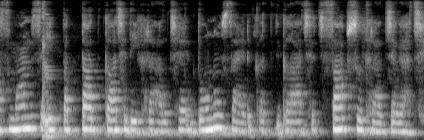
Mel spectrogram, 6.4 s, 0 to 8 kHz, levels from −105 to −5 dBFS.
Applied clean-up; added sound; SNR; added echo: none; Thump, thud; 20 dB; reverberation time 0.4 s.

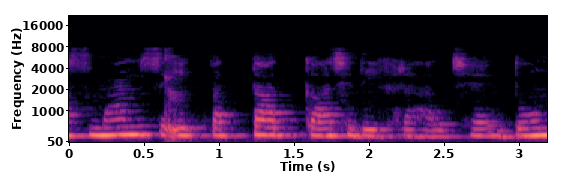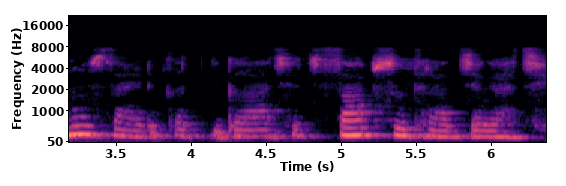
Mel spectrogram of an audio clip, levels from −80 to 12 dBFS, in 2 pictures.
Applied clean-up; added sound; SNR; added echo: neural separator model SepFormer DNS4.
